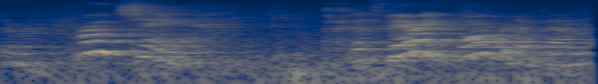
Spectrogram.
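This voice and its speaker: A young woman acting as a prim, earnest Victorian young lady in a deliberate theatrical comedy reading. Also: high-pitched, sing-song. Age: young adult. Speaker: student performer in a dramatic reading. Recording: very echoey hall, distant, noisy.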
